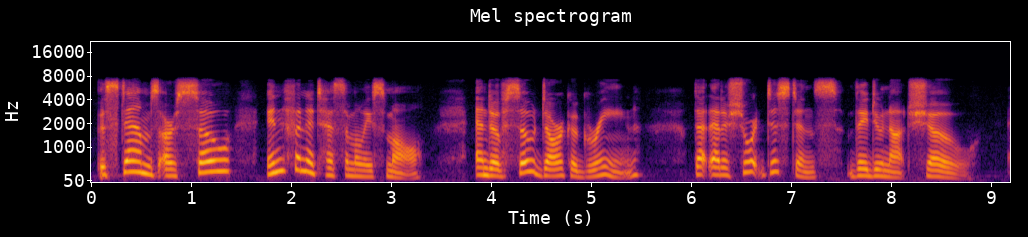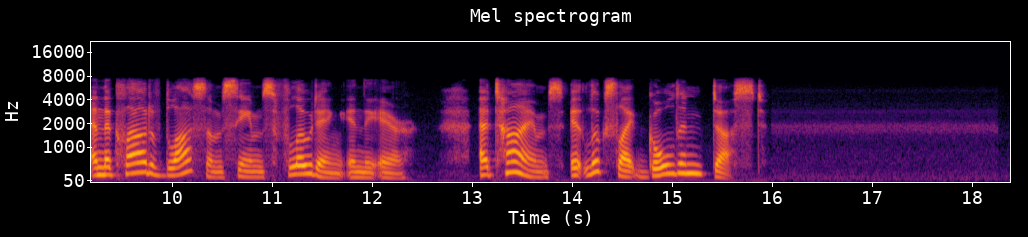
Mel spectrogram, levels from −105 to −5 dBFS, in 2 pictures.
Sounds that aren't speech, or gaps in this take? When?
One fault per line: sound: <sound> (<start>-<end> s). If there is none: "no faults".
no faults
